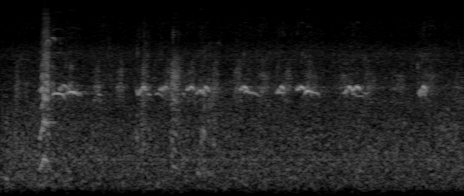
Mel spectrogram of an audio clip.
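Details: Wintering Eurasian teal in a park pond in Chiba, Japan, February: short clear whistled notes, often doubled, repeated irregularly about every half second, with a few scratchy broadband calls early on.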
